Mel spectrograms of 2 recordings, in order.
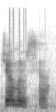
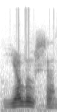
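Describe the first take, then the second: First: The name begins with a J sound. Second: The name begins with a Y sound. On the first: The speaker calls it wrong. "not Jalusa" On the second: The speaker calls it right. "It's Yalusa"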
